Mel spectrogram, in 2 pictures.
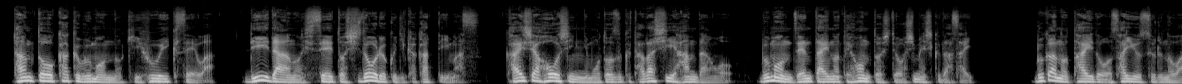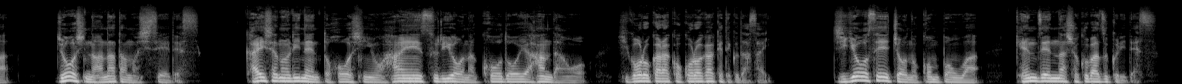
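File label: Japanese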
